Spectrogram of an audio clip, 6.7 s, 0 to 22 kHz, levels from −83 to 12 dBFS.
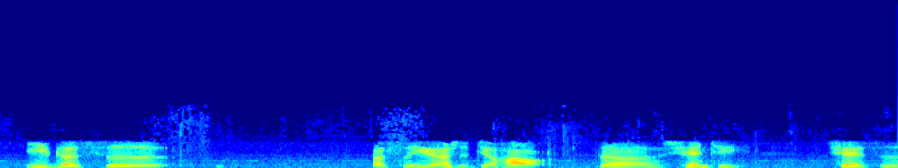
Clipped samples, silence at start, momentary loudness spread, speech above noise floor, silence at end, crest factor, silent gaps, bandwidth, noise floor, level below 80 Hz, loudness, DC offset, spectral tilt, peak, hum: under 0.1%; 0.2 s; 13 LU; 27 dB; 0 s; 20 dB; none; 8.2 kHz; -52 dBFS; -72 dBFS; -25 LUFS; under 0.1%; -5.5 dB/octave; -6 dBFS; none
